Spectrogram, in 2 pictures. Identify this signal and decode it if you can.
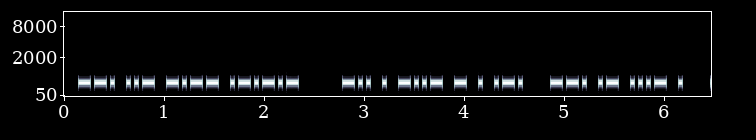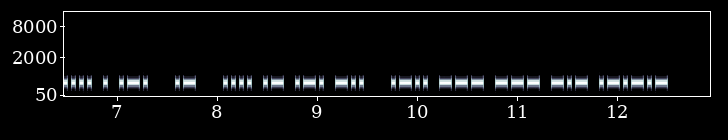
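Morse code, heard as a keyed tone, about 30 wpm, 600 Hz. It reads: GUY. DEXTER GAVE HER A HARD LOOK.
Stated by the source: Morse code at 30 wpm, the novel Never by Ken Follett in English, from CW med Gnister.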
